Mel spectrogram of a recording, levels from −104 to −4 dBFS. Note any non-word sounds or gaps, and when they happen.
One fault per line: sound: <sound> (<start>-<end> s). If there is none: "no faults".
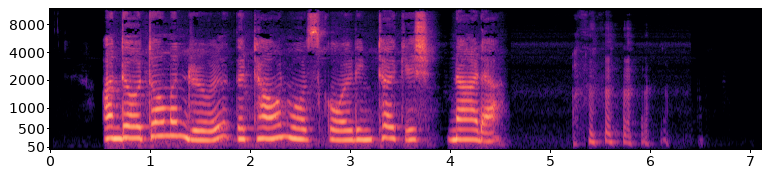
sound: laugh (5.2-6.2 s)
